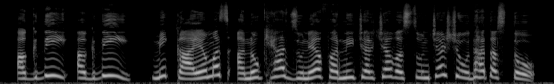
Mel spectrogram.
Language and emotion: Marathi, happy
